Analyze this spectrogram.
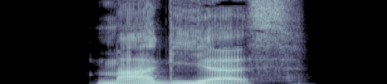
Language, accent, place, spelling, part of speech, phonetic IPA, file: German, Germany, Berlin, Magiers, noun, [ˈmaːɡi̯ɐs], De-Magiers.ogg
- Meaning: genitive singular of Magier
